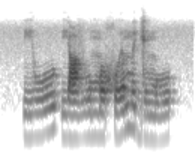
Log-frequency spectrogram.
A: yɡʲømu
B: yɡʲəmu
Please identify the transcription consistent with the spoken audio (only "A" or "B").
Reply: A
